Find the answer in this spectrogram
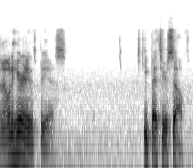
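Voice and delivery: mimicked low voice. Recalling what his father told him while parking, imitating dad's lower register. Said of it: "in that lower register".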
